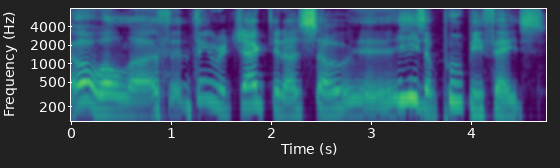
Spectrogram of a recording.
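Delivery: put-on very slow, high, drawn-out babyish whine. Mocking the other speakers as children: mocking childish voice. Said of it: "This is what children say".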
